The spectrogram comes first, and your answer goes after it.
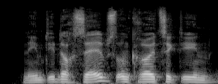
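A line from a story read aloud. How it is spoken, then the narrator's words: Calling out. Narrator (German): rief Pilatus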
